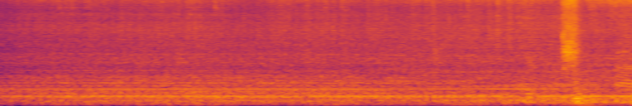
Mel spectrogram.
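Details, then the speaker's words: Maytag electric dryer built by Whirlpool, after replacing the noisy belt tensioner pulley, vent hose disconnected: drum turns with a steady low rumble and hum, smooth with no squeal or thumping; normal running. "so here you go that's a normal that's a normal dryer sound that's what your dryer should sound like"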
